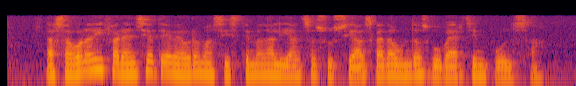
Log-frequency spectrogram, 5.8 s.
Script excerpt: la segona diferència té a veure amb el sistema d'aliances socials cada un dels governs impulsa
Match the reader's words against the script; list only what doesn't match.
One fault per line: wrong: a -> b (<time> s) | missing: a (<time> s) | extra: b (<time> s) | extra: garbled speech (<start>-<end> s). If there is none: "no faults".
no faults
